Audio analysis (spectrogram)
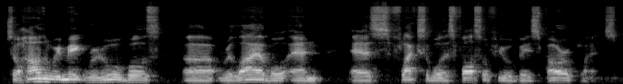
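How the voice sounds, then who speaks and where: Brazil-born male lecturer, very low voice, halting and filler-heavy. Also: steady tone. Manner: hesitant, many fillers and restarts. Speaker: guest lecturer. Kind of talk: academic webinar lecture.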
